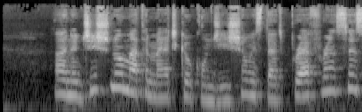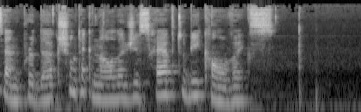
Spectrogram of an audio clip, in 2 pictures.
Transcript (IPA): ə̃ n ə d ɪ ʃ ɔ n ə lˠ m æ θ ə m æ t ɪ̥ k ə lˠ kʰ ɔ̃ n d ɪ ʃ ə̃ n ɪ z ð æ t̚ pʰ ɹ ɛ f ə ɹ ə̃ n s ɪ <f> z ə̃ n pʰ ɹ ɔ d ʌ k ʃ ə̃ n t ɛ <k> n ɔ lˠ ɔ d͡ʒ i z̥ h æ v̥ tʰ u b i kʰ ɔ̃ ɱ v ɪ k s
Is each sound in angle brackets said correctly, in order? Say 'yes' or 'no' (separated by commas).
no, yes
